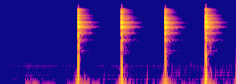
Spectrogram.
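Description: Three sharp percussion clicks, evenly spaced a little under half a second apart, beginning almost a second in: a steady count-in that leads into the music.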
